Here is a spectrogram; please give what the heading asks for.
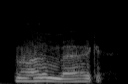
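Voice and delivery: miserable, glum tone. Announcing being back to the other speaker: sounding miserable. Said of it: "Why do you sound miserable?".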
